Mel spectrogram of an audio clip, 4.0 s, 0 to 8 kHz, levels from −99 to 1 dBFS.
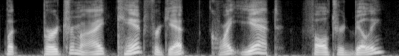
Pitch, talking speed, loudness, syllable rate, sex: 135 Hz, 120 wpm, -19 LUFS, 4.8 syllables/s, male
